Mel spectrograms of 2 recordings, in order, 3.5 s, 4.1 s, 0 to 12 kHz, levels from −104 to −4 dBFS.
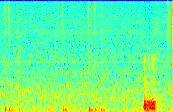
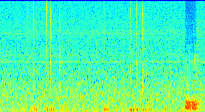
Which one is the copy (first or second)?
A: first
